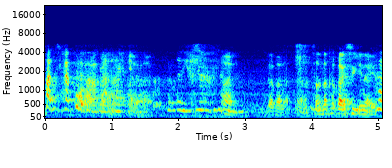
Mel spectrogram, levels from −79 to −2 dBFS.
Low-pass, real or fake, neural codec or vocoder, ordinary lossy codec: 5.4 kHz; fake; codec, 16 kHz, 8 kbps, FunCodec, trained on LibriTTS, 25 frames a second; AAC, 32 kbps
